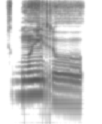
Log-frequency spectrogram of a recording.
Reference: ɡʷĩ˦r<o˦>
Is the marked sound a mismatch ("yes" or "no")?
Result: yes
